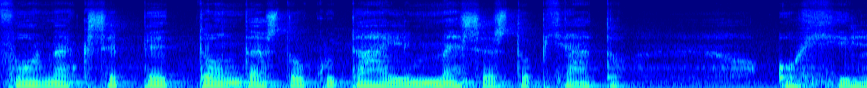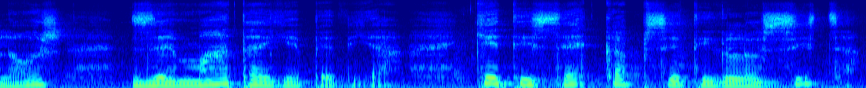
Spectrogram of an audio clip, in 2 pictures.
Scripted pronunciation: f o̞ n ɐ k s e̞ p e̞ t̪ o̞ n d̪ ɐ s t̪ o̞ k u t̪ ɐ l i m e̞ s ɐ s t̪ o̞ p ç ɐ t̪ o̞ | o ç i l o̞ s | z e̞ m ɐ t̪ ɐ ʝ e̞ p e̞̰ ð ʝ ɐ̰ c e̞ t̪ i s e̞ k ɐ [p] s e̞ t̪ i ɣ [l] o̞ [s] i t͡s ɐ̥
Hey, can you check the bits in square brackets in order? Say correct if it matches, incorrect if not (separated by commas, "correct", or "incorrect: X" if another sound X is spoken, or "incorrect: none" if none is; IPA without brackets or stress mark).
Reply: correct, correct, correct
